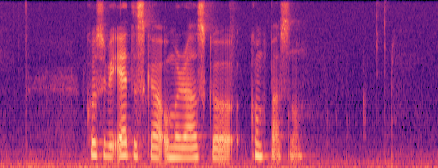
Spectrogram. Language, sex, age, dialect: Faroese, female, 15-35, Suðuroy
